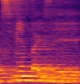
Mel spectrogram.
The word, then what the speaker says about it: Simuyemba: Simuyemba is a certified power coach, or basically a certified personal trainer.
